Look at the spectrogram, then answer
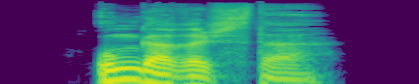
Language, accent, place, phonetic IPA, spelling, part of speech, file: German, Germany, Berlin, [ˈʊŋɡaʁɪʃstɐ], ungarischster, adjective, De-ungarischster.ogg
- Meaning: inflection of ungarisch: 1. strong/mixed nominative masculine singular superlative degree 2. strong genitive/dative feminine singular superlative degree 3. strong genitive plural superlative degree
